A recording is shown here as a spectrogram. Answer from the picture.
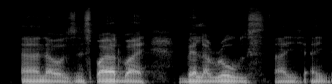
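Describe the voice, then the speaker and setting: A man speaks with a very deep, low pitch and a dark, mellow tone. His intonation is fairly even, with vocal fry. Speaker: podcaster. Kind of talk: casual monologue, podcast intro. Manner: halting, hesitant, self-deprecating.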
